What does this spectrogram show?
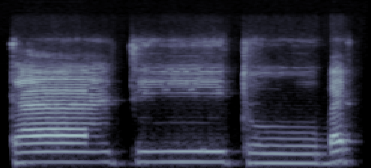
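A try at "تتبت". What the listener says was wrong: Oh, ketika berharokat dia jangan terlalu banyak anginnya.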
